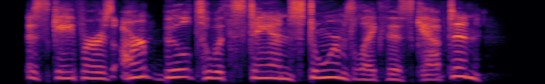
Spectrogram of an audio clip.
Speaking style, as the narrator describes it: Sawyers yelled as they ran across the wooden deck

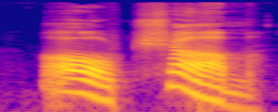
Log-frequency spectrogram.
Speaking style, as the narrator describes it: exclaimed the man with something akin to a groan

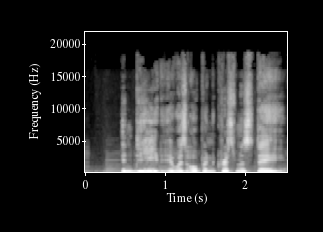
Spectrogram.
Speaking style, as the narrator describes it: I exclaimed

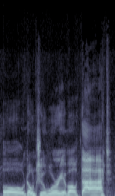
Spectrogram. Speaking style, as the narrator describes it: said Dawn with a laugh

